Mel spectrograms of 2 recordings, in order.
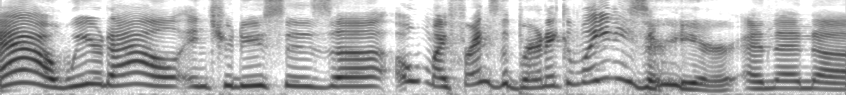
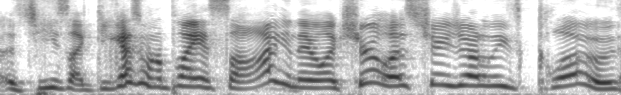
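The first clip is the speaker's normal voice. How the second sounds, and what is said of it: Imitates another person's voice. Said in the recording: “That's your Weird Al impression? ... Yeah, that's my Weird Al impression.”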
